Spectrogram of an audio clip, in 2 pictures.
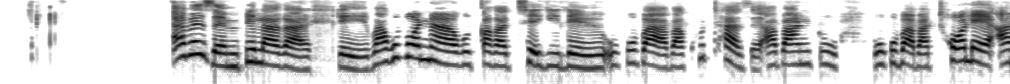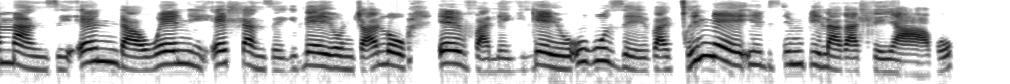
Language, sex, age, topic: North Ndebele, female, 36-49, health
